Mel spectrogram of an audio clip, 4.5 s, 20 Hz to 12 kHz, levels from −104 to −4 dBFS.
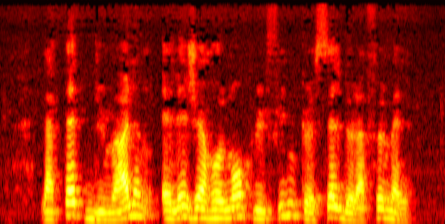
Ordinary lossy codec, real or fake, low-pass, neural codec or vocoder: MP3, 64 kbps; real; 10.8 kHz; none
